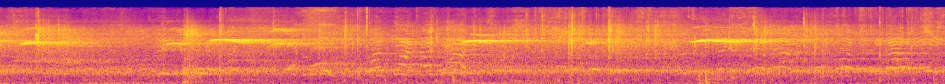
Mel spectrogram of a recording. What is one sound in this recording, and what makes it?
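Ice skates scrape and hiss across the ice in a large echoing arena.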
